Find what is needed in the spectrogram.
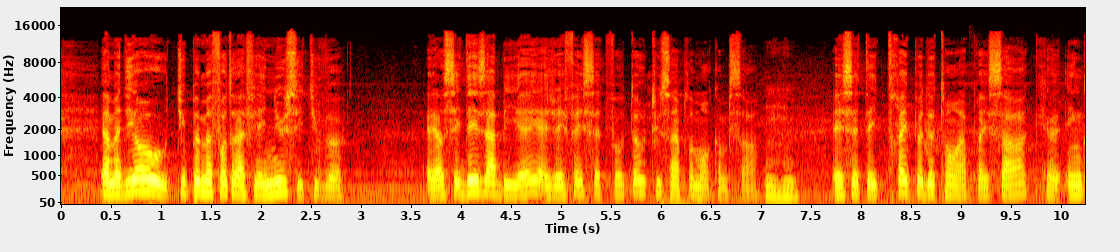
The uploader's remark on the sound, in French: Arles 2018, une émission enregistrée Cour du docteur Fanton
